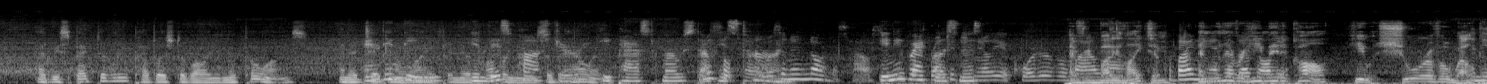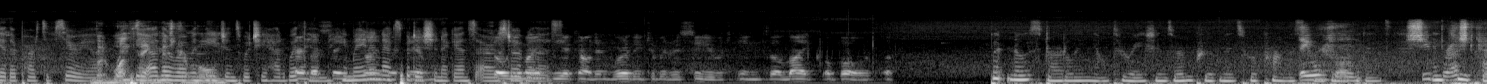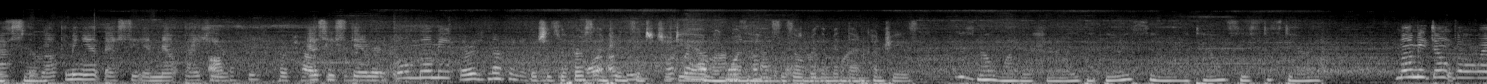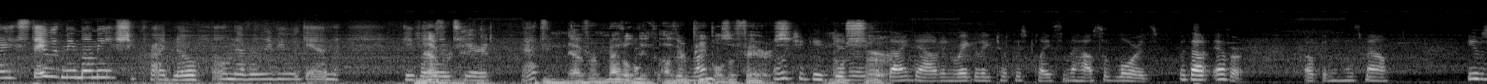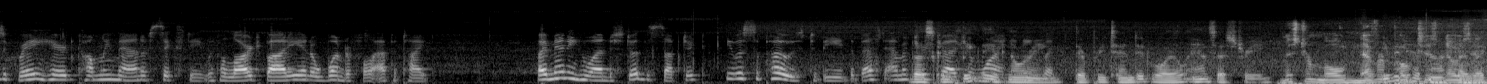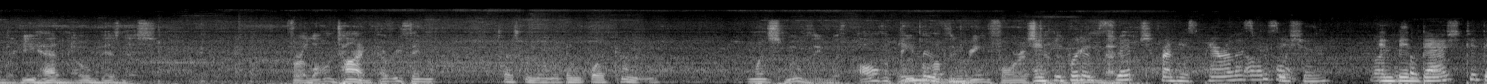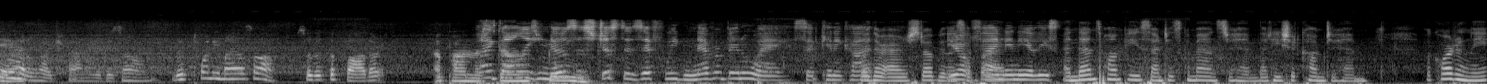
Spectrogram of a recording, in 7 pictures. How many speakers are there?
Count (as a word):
eight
